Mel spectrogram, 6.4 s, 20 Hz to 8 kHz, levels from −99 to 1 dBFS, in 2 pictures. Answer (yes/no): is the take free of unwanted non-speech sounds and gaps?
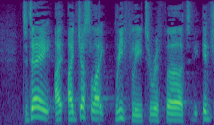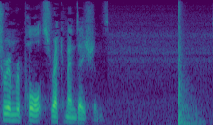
no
